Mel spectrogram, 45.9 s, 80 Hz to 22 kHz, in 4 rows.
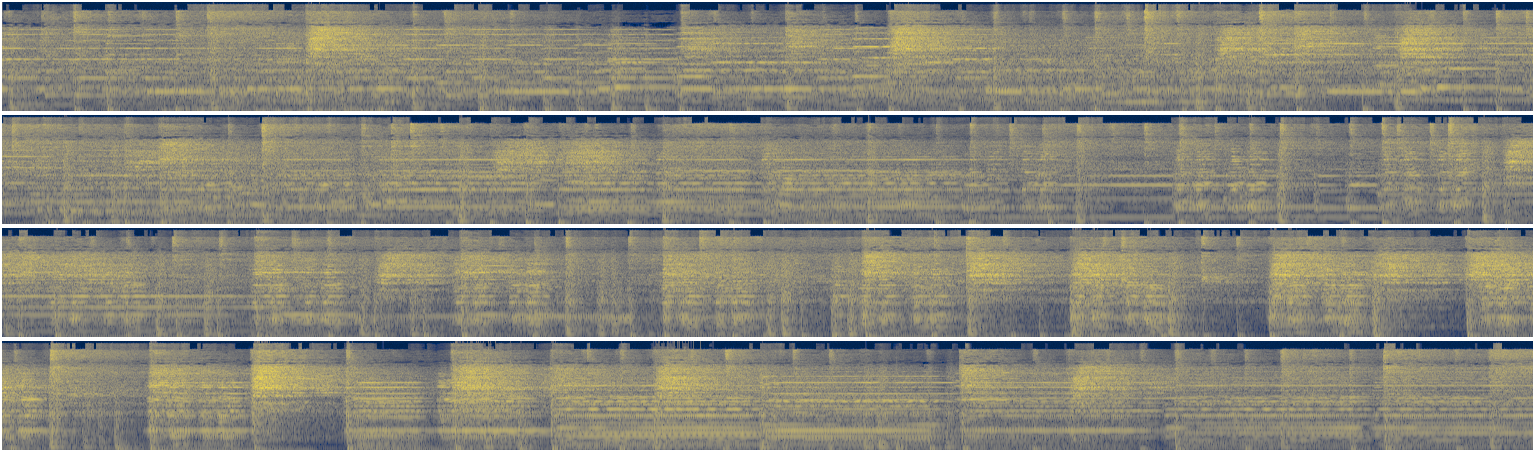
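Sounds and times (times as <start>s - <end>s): bass line: 0.0s - 21.2s, 21.8s - 30.4s
drum kit: 0.0s - 45.9s
held keyboard notes: 0.0s - 45.9s.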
